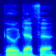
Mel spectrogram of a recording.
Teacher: The individual T sound disappears into the flow of the link speech. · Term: flap t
